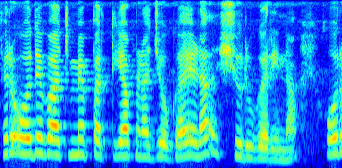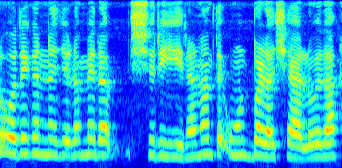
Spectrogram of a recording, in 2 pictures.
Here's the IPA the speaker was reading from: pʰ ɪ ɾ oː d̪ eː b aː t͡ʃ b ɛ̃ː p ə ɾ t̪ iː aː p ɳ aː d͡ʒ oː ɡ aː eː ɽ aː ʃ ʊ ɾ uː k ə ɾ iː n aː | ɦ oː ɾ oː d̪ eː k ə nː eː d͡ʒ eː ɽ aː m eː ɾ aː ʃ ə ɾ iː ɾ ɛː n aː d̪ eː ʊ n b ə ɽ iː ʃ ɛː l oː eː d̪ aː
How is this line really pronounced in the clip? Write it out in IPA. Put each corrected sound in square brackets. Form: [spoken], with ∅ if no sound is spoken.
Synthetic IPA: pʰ ɪ ɾ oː d̪ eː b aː t͡ʃ [m] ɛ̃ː p ə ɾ t̪ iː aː p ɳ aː d͡ʒ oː ɡ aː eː ɽ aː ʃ ʊ ɾ uː k ə ɾ iː n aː | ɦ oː ɾ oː d̪ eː k ə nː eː d͡ʒ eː ɽ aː m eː ɾ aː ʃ ə ɾ iː ɾ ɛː n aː [t̪] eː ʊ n b ə ɽ [aː] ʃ ɛː l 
